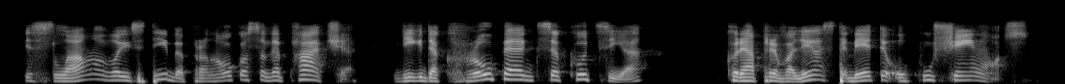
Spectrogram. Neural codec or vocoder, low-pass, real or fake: autoencoder, 48 kHz, 32 numbers a frame, DAC-VAE, trained on Japanese speech; 9.9 kHz; fake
